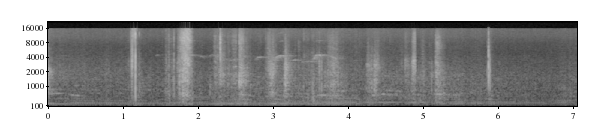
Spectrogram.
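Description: Handling noise: a run of sharp clicks and short rustles, strongest between about one and six seconds in, over a steady low hum.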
